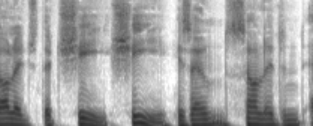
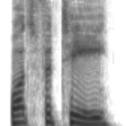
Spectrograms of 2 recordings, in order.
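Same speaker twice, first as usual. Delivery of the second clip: put-on sulky teenage demand, pitched up; a resentful boy grumbling for his tea; truculent; 9 semitones higher, slower than usual. A narrator's reading. Boy home in a mood asks mother, sulky and truculent. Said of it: "His tone of voice suggested ... truculent disfavour".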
